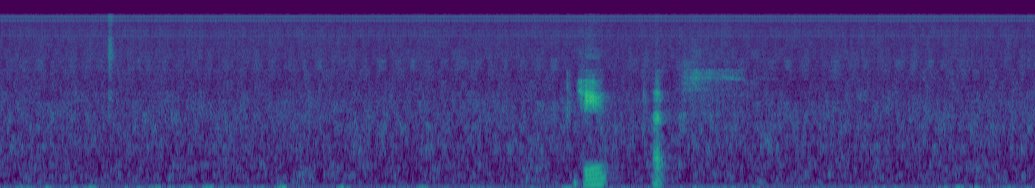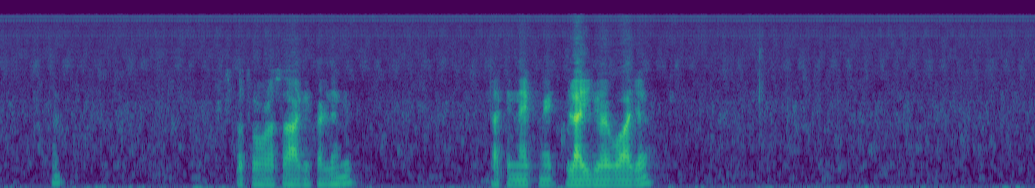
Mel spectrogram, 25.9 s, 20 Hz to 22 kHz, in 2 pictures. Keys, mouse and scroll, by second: 5.6 right click, 5.9-7.1 middle drag, 7.1 g, 10.7-13.9 middle drag, 14.3 right click, 14.8 shift+right click, 15.7 g, 19.3 right click, 19.6-20.9 middle drag, 20.9 g, 22.8 g, 24.6-25.8 middle drag.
